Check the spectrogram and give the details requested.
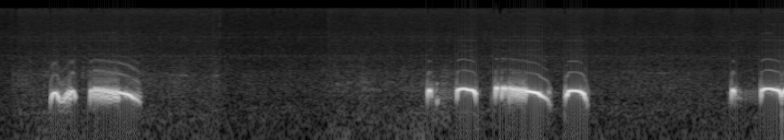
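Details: Spotted dove giving the 'hạp bổi' style coo used to stimulate other caged doves: three low hollow phrases, each a short note, a longer downslurred coo and an arched closing note, separated by pauses, quiet room background.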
